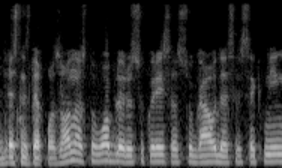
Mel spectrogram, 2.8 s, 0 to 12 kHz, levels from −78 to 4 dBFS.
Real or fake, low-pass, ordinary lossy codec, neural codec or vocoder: real; 10.8 kHz; AAC, 48 kbps; none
